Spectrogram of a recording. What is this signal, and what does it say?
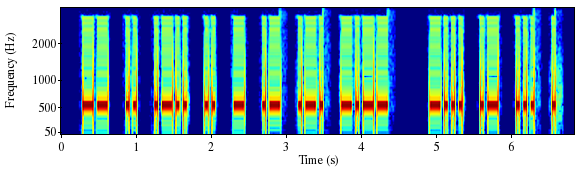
Morse code, heard as a keyed tone, about 25 wpm, spaced as for 20 wpm, 550 Hz. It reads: MILITARY BASE
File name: podcast / News headlines-1x-25x20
